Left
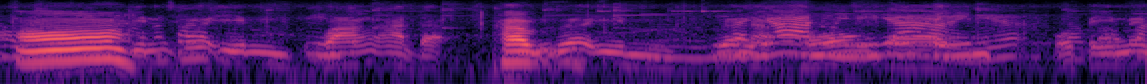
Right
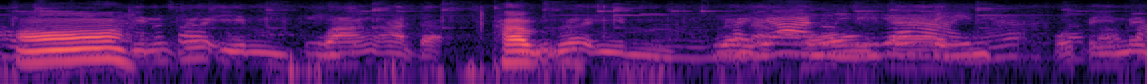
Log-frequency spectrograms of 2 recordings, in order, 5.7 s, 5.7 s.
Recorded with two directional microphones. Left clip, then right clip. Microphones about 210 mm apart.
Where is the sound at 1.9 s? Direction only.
5° left (ahead or behind).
